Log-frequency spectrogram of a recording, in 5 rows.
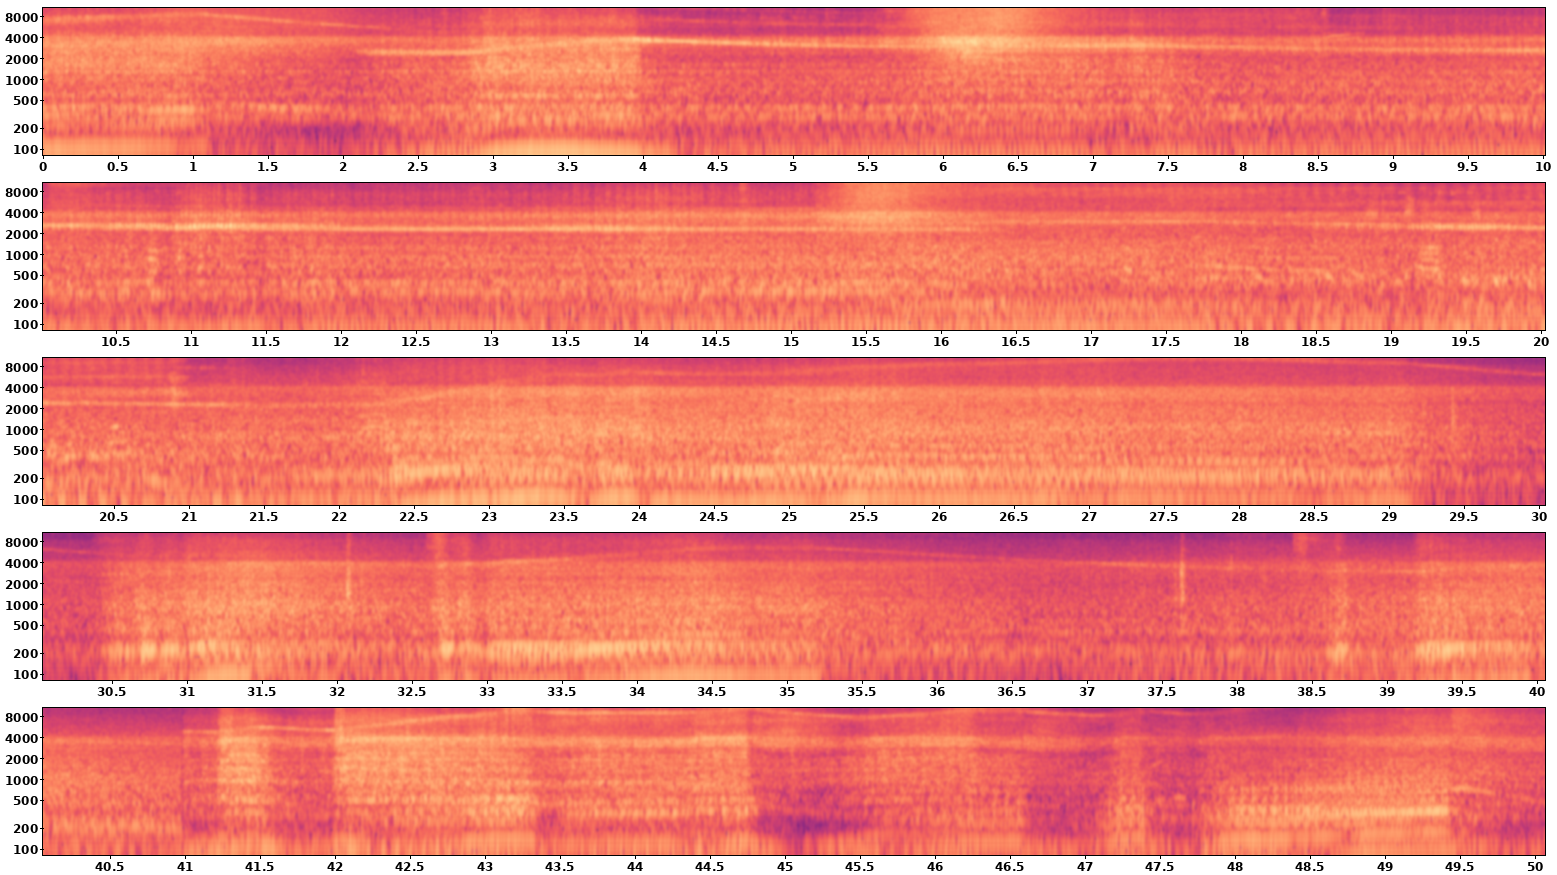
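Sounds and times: diesel truck engine revving: 0.0s - 50.0s
high whistle: 1.1s - 26.8s, 35.2s - 45.4s.

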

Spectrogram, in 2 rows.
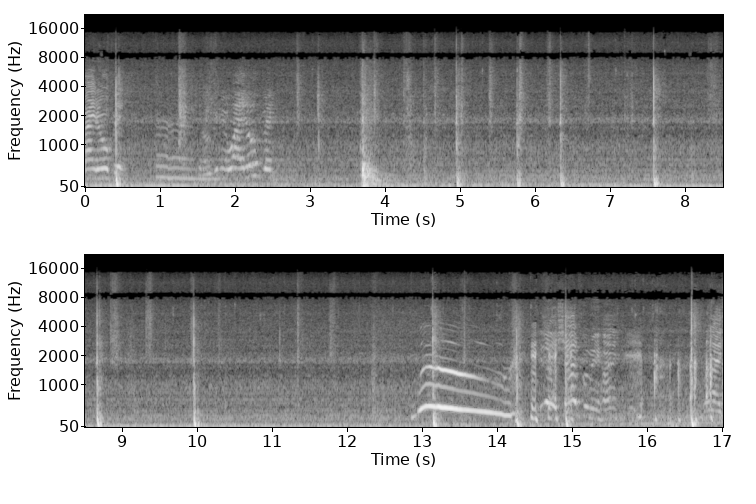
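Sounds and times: basketball bouncing on concrete: 0.2s - 0.6s, 3.1s - 7.8s, 8.6s - 9.2s, 9.8s - 10.4s, 13.1s - 13.3s, 14.1s - 15.2s, 16.5s - 16.8s.

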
